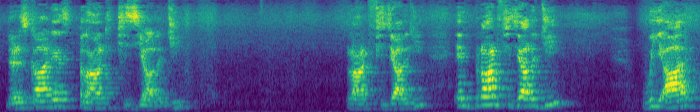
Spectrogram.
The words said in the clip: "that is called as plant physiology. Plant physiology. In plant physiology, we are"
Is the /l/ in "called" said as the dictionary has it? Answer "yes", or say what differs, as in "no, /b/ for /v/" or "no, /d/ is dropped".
no, /l/ is dropped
